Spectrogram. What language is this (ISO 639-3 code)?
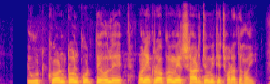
ben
